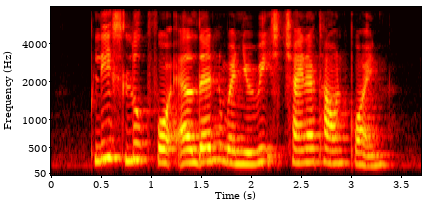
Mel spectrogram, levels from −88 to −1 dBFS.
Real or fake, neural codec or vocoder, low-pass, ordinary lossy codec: real; none; 7.2 kHz; none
